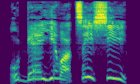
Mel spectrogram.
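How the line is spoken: Screaming. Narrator (Russian): завопила Беллатриса

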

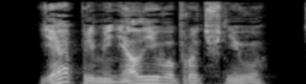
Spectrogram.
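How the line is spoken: Calm reply. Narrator (Russian): спокойно ответил Гарри

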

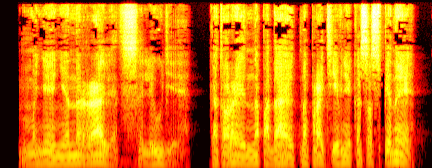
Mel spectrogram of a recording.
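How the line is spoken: Growling. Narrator (Russian): рычал Грюм

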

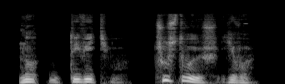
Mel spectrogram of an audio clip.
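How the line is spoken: Quiet question. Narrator (Russian): негромко спросил Рон

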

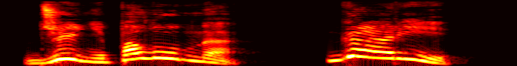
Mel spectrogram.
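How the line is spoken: Shriek. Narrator (Russian): взвизгнула Гермиона

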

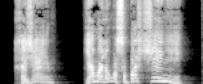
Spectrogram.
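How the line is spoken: Nasal kneeling plea. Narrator (Russian): прогнусавил человек, стоящий на коленях

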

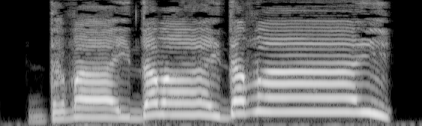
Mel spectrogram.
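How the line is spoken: Desperate yelling. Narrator (Russian): отчаянно вопил Гарри

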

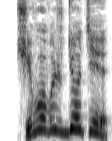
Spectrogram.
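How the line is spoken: Yelling. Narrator (Russian): заорал он

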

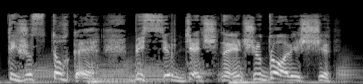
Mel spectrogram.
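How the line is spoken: Shouting. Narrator (Russian): закричал отец Так

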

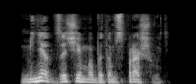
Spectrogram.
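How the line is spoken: Sharp reply. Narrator (Russian): резко ответил Гарри

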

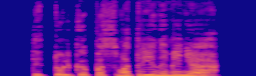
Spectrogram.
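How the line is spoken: Exclaimed. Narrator (Russian): воскликнул он

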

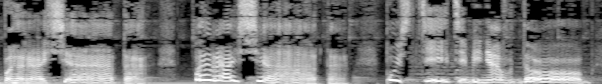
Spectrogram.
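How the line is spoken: Bleating voice. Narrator (Russian): сказал он блеющим голосом

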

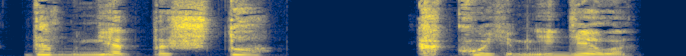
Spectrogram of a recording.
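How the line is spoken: Exclaimed. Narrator (Russian): воскликнула Тонкс

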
